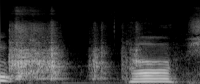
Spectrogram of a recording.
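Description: Plastic fuel filler cap of a petrol water pump's tank being twisted off, a short scraping rasp early on.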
